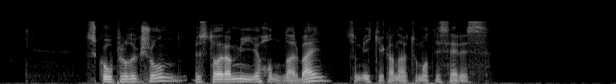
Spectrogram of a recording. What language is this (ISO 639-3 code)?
nor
